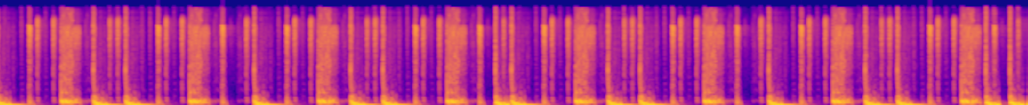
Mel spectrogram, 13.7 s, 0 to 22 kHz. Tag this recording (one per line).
Adlib
PC
C64
fresh
funky
MOD
beefy
drums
